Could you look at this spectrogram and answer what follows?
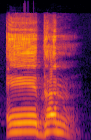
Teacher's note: ایندھن نہیں، نون نہیں ہے، نون گننا ہے۔ آواز ناک میں جائے گی۔ ایندھن، دال 2 چشمی دھا۔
